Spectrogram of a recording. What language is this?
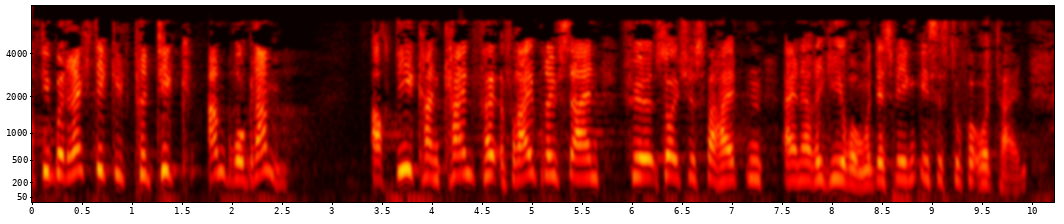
German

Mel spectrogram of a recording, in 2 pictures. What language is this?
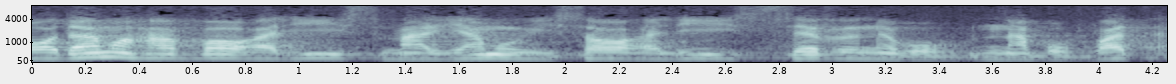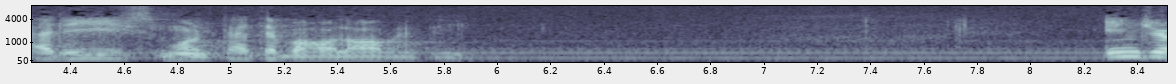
Persian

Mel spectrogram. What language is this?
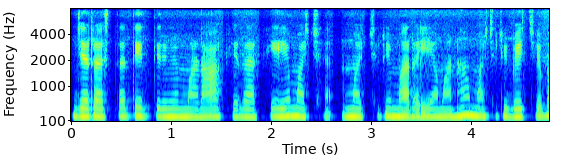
Chhattisgarhi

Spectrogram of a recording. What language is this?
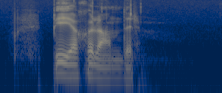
Swedish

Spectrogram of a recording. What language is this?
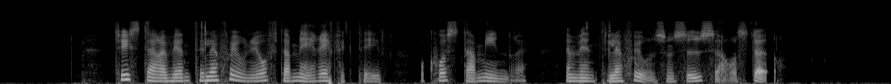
Swedish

